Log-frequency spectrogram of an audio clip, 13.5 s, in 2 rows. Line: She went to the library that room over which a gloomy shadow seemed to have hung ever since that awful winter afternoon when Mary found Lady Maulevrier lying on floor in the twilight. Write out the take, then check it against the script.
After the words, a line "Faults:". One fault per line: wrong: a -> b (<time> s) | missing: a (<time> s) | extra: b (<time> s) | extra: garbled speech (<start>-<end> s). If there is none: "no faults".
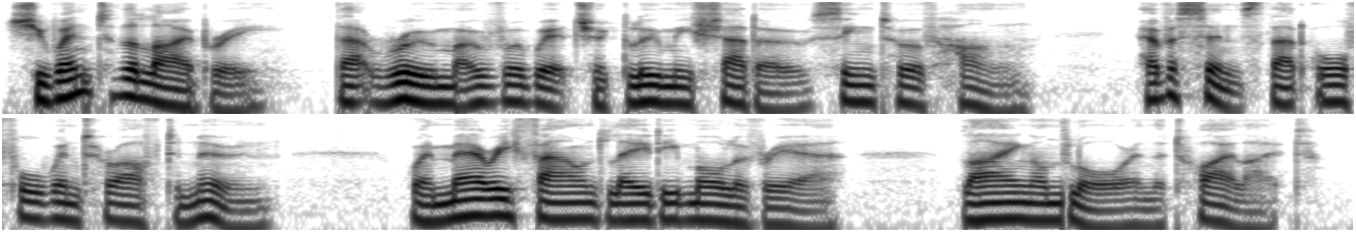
She went to the library that room over which a gloomy shadow seemed to have hung ever since that awful winter afternoon when Mary found Lady Maulevrier lying on floor in the twilight.
Faults:
no faults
